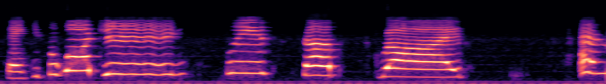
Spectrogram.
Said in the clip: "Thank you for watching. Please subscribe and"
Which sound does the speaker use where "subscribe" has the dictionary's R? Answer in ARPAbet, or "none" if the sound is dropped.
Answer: R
